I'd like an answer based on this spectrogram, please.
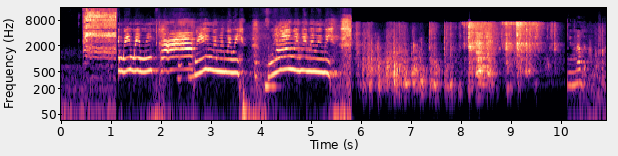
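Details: Domestic cat yowling indoors: a run of long, drawn-out, wavering meows that bend upward then fall, loud and harmonic for about six seconds, followed by a person speaking over background rustle.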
